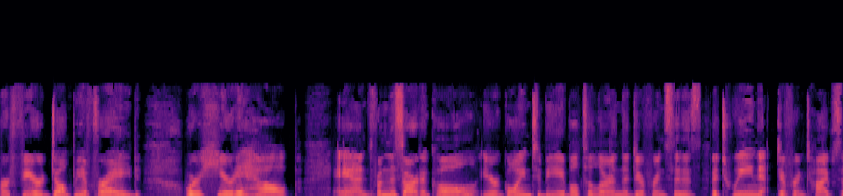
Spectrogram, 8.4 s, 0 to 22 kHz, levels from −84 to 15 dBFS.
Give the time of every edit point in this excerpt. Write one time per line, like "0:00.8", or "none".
0:03.7
0:07.1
